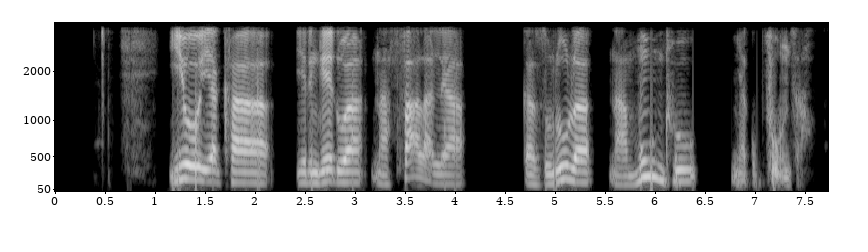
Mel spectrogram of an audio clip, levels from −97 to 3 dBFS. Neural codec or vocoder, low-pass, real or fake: none; 3.6 kHz; real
